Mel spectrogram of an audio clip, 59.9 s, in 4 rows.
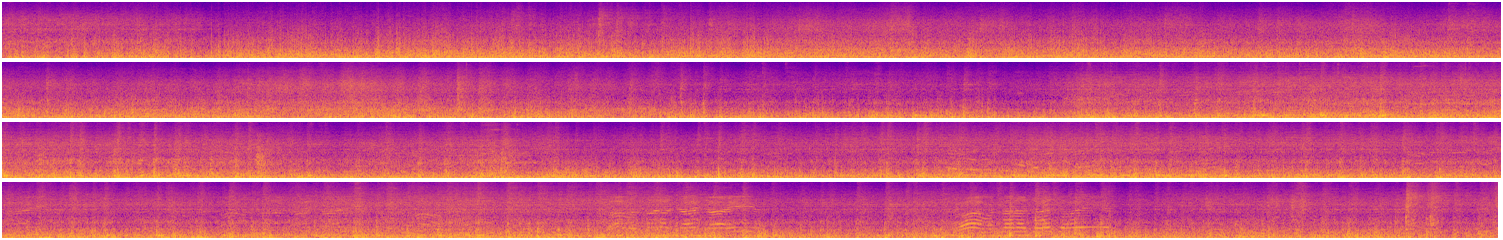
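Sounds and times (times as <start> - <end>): steel wheels clattering over rails: 12.5 - 59.9.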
